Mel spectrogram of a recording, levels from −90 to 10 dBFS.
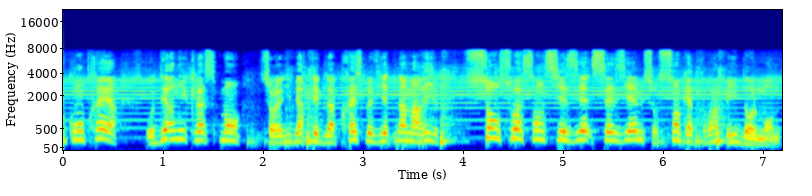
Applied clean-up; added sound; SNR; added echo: none; Trumpet + Snare drum; 12 dB; none.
